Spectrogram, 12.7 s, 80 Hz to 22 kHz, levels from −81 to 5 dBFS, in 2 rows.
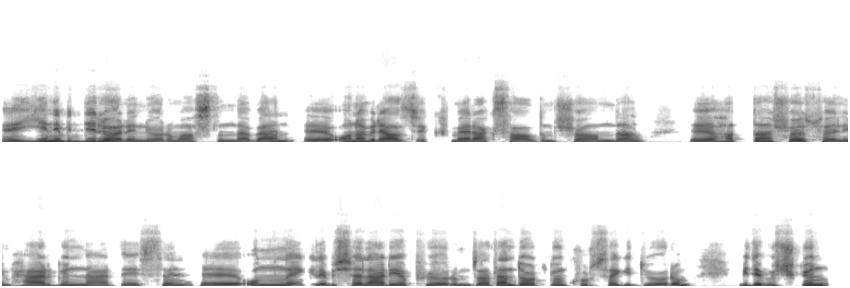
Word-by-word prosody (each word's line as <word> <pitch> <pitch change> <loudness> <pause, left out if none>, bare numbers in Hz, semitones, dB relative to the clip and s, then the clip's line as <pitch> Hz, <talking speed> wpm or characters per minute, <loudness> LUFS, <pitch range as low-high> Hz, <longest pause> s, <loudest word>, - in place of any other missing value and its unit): Eee, 225 0 +1
yeni 245 +10 +3
bir 245 -5 -4
dil 260 0 +3
öğreniyorum 170 -7 +1
aslında 170 0 -2
ben. 240 +10 +1
Eee, 180 -1 +2
ona 220 +2 +1
birazcık 170 -5 +1
merak 175 0 +1
saldım 160 -1 -3
şu 180 - -3
anda. 185 - -2 0.3
Eee, 195 0 +3
hatta 215 +7 0
şöyle 240 0 +2
söyleyeyim, 180 -8 -3
her 190 +3 +2
gün 195 -4 -3
neredeyse, 165 - -4
eee, 185 -2 +2
onunla 200 -1 0
ilgili 215 +4 -2
bir 205 - -5
şeyler 200 -1 +4
yapıyorum. 175 -4 -1
Zaten 205 +2 +2
4 200 0 +1
gün 205 -1 -2
kursa 200 +1 -3
gidiyorum. 190 - -2 0.4
Bir 215 0 -2
de - - +9
3 220 0 -1
gün 250 +2 +3
195 Hz, 170 wpm, -24 LUFS, 170-220 Hz, 0.4 s, de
